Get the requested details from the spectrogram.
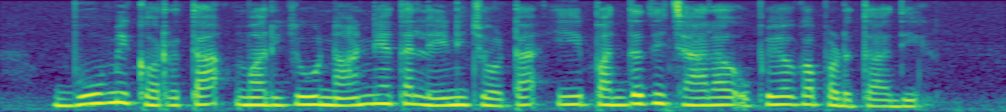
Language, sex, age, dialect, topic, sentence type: Telugu, female, 18-24, Southern, agriculture, statement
